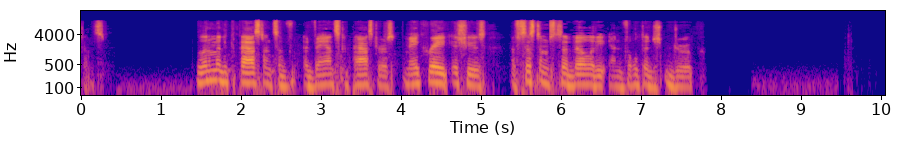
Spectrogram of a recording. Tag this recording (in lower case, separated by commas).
speech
